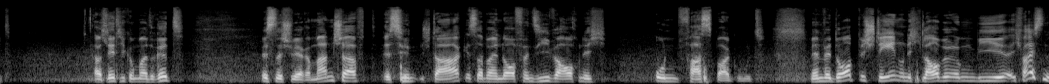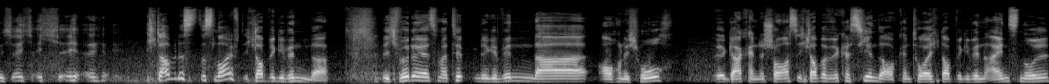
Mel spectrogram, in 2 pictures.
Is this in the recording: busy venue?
yes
